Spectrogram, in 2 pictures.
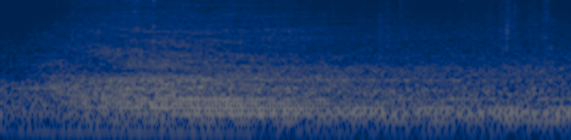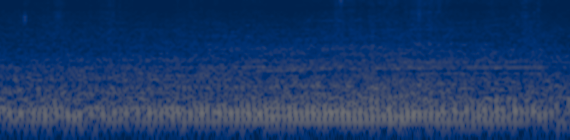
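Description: A motor vehicle's engine running on the road close by, growing louder over the first second or so and then holding a steady drone.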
